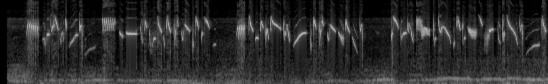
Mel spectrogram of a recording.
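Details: Black-throated canary in full song, a clear voice used as a tutor for canaries, gives a long, rapid, high twittering song of varied whistles and trills, nearly continuous with brief pauses, over a faint hum.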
